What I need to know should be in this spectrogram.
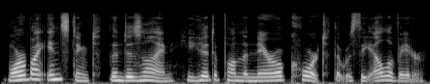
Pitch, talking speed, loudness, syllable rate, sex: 180 Hz, 210 wpm, -18 LUFS, 5.4 syllables/s, female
